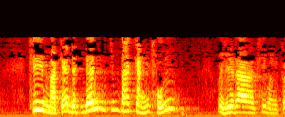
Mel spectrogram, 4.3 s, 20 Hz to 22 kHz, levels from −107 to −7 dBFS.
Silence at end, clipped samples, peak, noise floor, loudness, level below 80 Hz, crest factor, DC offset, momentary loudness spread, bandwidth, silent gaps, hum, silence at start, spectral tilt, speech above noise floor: 0 s; under 0.1%; -2 dBFS; -49 dBFS; -21 LUFS; -52 dBFS; 20 dB; under 0.1%; 11 LU; 6 kHz; none; none; 0.45 s; -7 dB/octave; 29 dB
